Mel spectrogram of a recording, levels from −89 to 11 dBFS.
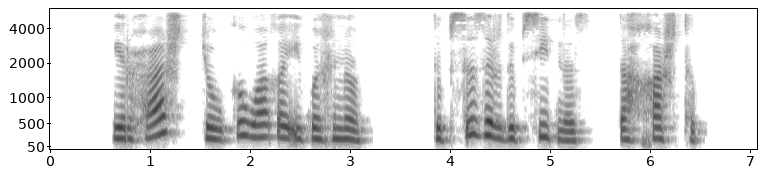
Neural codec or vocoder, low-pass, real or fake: none; 5.4 kHz; real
